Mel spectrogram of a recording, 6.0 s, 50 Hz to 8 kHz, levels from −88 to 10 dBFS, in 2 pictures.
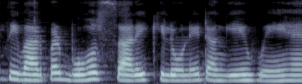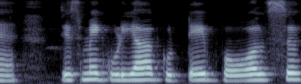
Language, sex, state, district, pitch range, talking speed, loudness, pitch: Hindi, female, Punjab, Fazilka, 190-210 Hz, 130 wpm, -16 LUFS, 200 Hz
